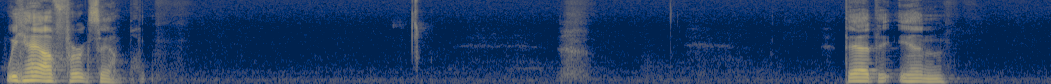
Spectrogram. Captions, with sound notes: we have, for example, (exhales) that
